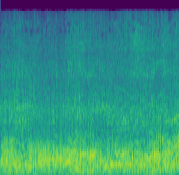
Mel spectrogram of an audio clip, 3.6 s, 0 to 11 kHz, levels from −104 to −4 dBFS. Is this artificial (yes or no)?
yes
